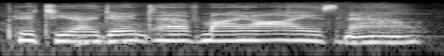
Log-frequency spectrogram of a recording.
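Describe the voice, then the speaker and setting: A grieving blind woman of old magic , acted by a woman for a game. She speaks in a medium register with hushed, fearful solemnity, in short lyrical phrases. Faint ambient noise sits behind her. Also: medium pitch, fairly even intonation, a little slow, natural voice. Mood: weary, wistful. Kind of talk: video game character acting.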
